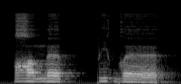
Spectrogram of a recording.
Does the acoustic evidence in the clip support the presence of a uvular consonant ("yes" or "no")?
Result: yes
